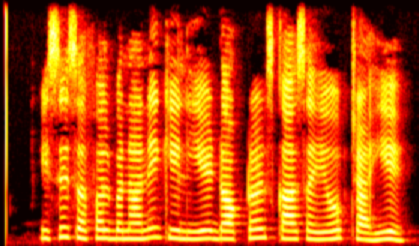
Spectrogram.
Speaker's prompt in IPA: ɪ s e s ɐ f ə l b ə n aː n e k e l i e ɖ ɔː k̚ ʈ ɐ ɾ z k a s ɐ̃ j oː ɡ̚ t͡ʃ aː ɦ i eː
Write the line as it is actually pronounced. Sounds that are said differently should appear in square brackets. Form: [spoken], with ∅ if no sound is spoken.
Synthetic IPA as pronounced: ɪ s e s ɐ f ə l b [ɐ] n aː n e k e l i e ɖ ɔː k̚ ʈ [ə] ɾ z k a s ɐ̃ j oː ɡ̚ t͡ʃ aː ɦ i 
